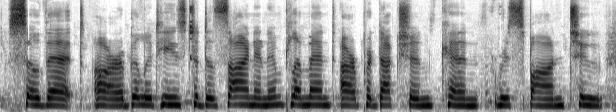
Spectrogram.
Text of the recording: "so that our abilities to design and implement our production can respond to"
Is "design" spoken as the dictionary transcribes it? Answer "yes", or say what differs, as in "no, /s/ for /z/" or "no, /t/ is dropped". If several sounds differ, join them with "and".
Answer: yes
